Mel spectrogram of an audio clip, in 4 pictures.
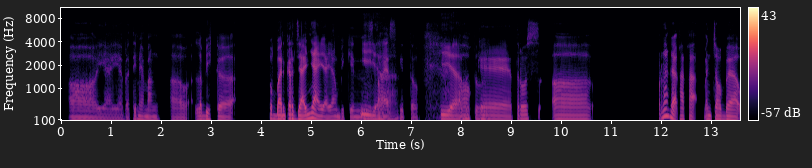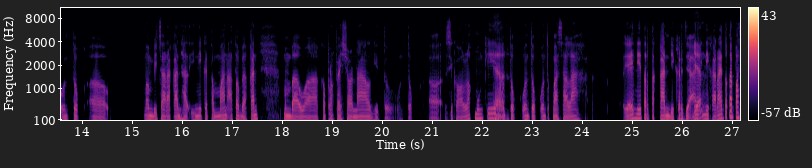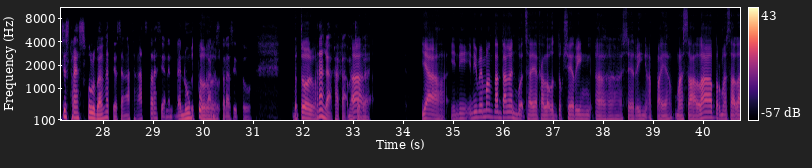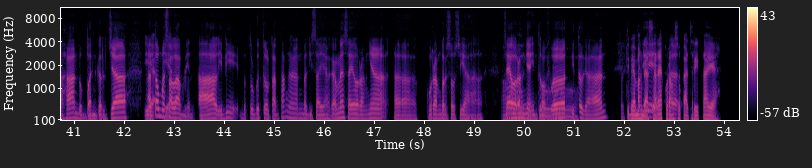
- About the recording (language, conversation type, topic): Indonesian, podcast, Bagaimana cara menyeimbangkan pekerjaan dan kehidupan pribadi?
- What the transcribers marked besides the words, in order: in English: "stressful"; in English: "sharing"; in English: "sharing"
